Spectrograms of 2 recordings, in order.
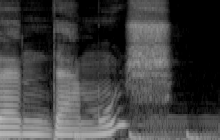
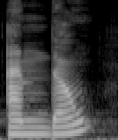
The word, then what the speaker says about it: andam: So, don't forget that to pronounce this sound, you need to close your lips in the end. So you stress not that last syllable, but the one before, andam. Andam. But then at the end, close the lips.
